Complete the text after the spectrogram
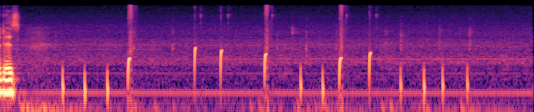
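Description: Short game sound effects pop and click as items are picked up.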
